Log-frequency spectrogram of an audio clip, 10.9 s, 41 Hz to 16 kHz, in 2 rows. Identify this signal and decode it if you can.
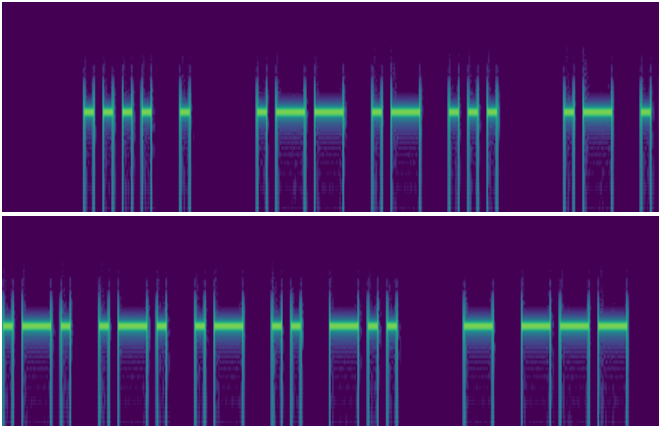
Morse code, heard as a keyed tone, about 15 wpm, 700 Hz. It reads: HE WAS AFRAID TO
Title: Sentences from Top 1500 Words 15wpm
